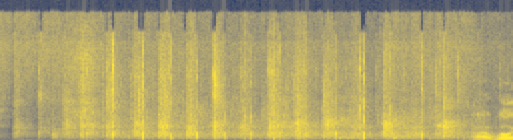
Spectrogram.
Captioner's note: audience applauds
